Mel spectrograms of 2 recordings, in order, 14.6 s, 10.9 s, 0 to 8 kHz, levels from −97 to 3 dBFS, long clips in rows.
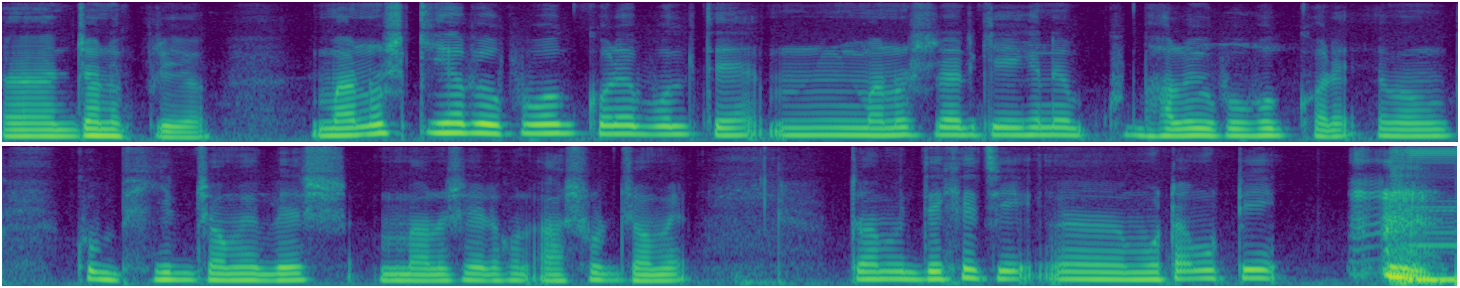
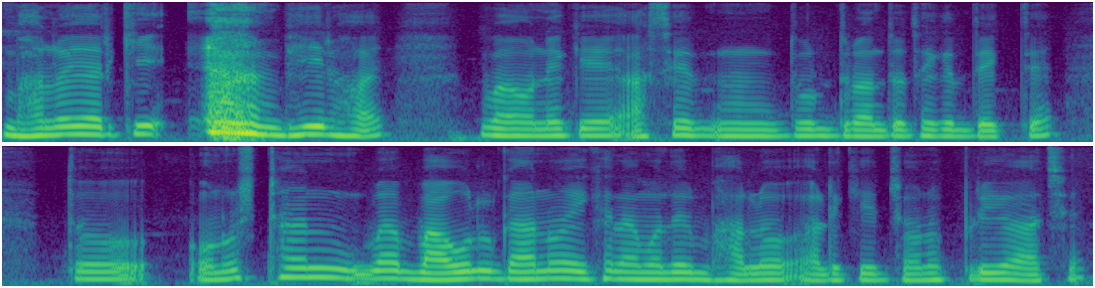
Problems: none marked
